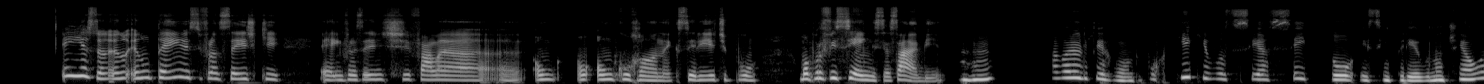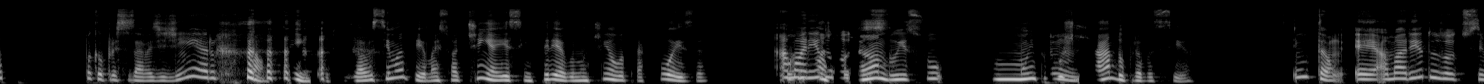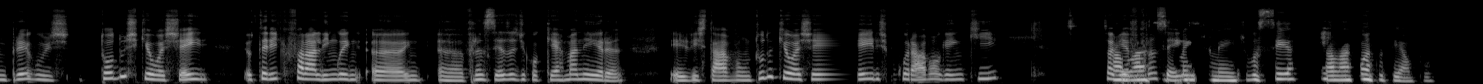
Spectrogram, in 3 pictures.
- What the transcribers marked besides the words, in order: tapping; in French: "au au au courant"; laugh; distorted speech; other background noise
- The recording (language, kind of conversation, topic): Portuguese, advice, Como posso me sentir valioso mesmo quando não atinjo minhas metas?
